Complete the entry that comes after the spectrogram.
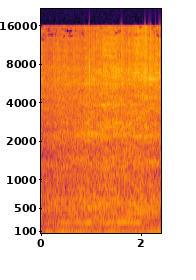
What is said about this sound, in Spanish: pero yo no me pensaba que esto iba a haber tanto tráfico por mi calle siempre, pero está la gente alterada en verano.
